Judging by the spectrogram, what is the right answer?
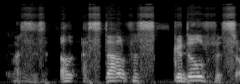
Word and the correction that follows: Gustavus Adolphus: or how do you say his name? How does his name go? – Gustavus. – Gustavus Adolphus. – Yeah, you nearly got it.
